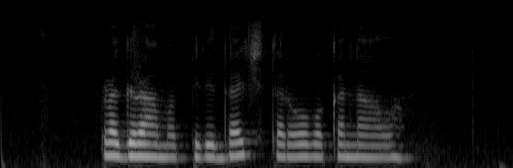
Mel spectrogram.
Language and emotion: Russian, neutral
